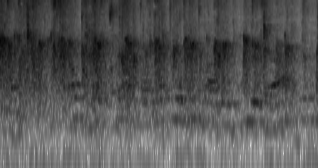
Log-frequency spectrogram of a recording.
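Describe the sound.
Sustained audience applause, a dense steady wash of many hands clapping at an even, fairly loud level, with a faint murmur of voices mixed in.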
